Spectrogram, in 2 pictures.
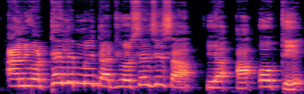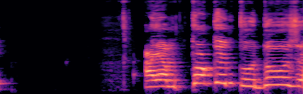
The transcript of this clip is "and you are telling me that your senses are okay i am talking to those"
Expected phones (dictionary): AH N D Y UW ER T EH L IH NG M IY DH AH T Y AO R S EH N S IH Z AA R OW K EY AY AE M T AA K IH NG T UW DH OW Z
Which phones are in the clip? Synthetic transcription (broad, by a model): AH N Y UW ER T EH L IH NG M IY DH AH T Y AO S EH N S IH S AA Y OW K EY AY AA M T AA K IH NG T UW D OW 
